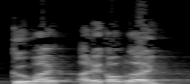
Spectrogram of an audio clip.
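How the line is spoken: Panicked scream. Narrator (Vietnamese): Tim Tố Diệp suýt nữa thì nhảy vào sang ngoài, Hà Minh lên lập tức hét lên lên trời

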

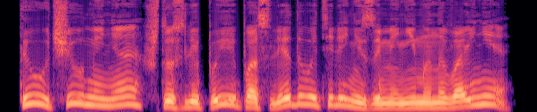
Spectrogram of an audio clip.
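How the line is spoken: Plain. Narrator (Russian): сказала Элина

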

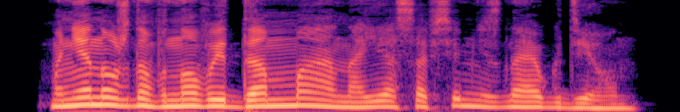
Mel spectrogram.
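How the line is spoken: Sigh. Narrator (Russian): вздохнул я

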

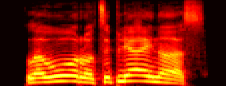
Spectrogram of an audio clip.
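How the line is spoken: Deep booming voice. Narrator (Russian): пробасил на все Южное море Лигнурф

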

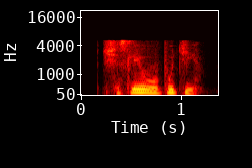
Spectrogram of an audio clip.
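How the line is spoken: Breathed out. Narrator (Russian): выдохнул боец

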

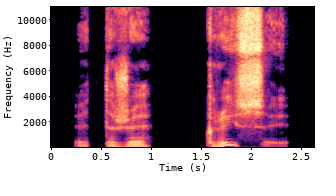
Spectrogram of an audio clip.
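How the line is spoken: Astonished whisper. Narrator (Russian): пораженно прошептал Зотов

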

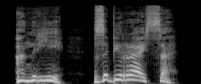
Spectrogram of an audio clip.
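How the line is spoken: Desperate shout. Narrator (Russian): С отчаянным голосом крикнула сирена

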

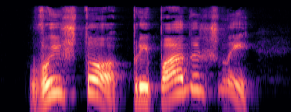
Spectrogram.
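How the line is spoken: Professor, frantic screaming. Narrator (Russian): истошно завопил профессор

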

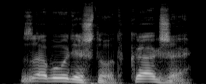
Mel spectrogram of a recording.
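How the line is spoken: Muttered. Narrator (Russian): буркнул Рогов

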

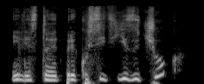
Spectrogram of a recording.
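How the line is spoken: Hissing. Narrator (Russian): Зашипела я

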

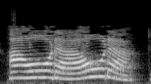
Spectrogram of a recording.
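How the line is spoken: Queen shouting. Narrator (Spanish): gritó la reina

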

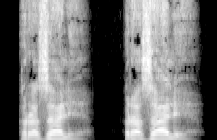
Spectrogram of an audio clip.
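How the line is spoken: Shouting. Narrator (Russian): кричала она

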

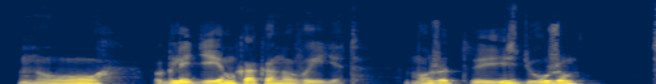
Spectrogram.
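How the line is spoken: Sigh. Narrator (Russian): Снова вздохнул купец

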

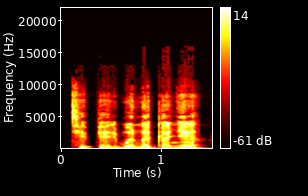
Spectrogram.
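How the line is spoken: Sudden cry. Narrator (Russian): вскрикнула девица

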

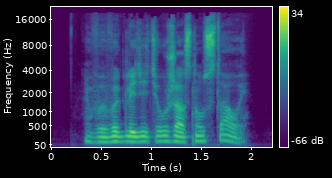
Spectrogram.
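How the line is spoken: Concerned. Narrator (Russian): озабоченным голосом сказал он

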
